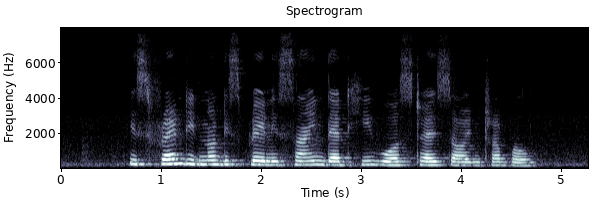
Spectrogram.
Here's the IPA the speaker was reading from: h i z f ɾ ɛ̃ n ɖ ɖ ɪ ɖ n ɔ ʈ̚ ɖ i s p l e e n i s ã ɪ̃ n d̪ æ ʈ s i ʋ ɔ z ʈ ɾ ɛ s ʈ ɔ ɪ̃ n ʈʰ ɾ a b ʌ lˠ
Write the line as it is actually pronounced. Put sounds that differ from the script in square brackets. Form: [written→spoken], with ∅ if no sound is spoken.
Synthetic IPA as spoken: h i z f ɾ ɛ̃ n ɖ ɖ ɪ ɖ n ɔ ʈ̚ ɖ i s p l e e n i s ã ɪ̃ n d̪ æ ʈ [s→h] i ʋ ɔ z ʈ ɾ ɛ s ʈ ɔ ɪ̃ n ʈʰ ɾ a b [ʌ→ə] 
